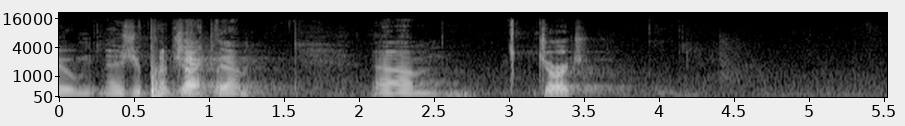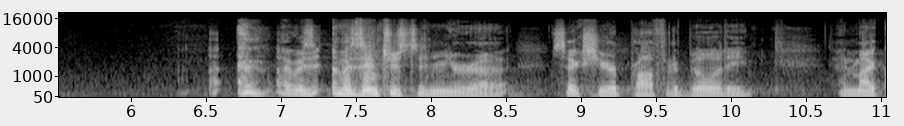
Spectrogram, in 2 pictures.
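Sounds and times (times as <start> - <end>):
throat-clearing cough: 6.5 - 7.0.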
